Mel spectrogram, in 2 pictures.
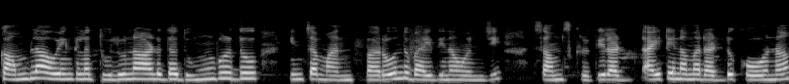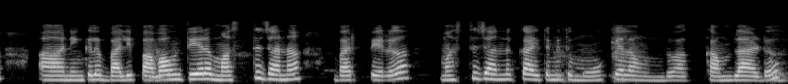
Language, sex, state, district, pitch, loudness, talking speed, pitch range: Tulu, female, Karnataka, Dakshina Kannada, 220 Hz, -17 LUFS, 125 wpm, 205-245 Hz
